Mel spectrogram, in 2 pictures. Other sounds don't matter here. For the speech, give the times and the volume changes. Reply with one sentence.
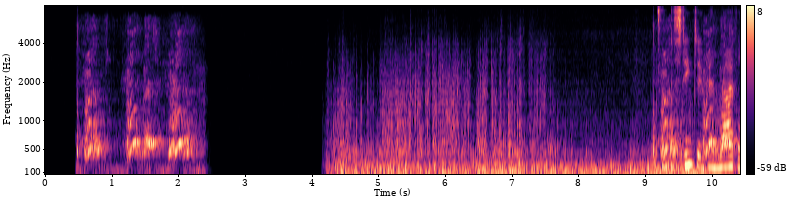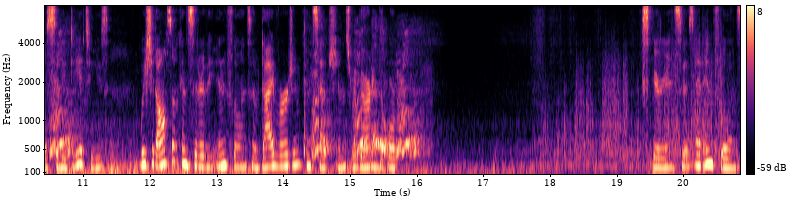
The speech can be heard from 9.2 to 15.7 s, at a steady volume; and briefly from 19.4 to 20.8 s.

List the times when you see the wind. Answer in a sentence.
The wind can be heard from 4.2 to 20.8 s.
